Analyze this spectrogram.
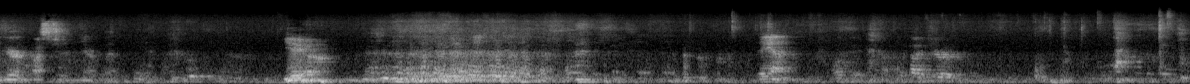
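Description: A man speaks calmly into a microphone in a large, echoing hall.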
